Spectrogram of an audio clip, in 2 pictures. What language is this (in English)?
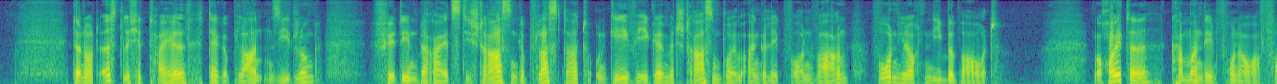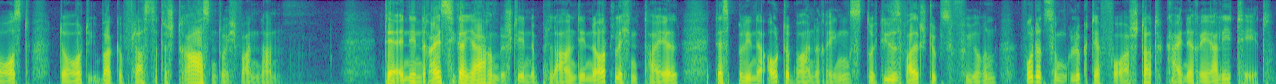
German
